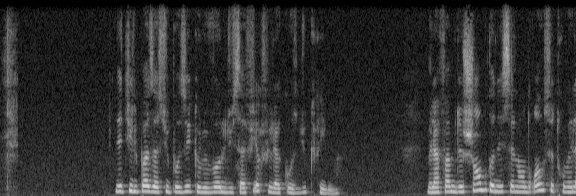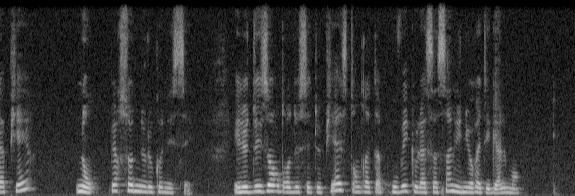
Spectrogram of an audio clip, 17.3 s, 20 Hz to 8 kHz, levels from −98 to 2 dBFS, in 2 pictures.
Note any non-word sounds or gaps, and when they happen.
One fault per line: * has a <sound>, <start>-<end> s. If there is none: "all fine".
all fine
